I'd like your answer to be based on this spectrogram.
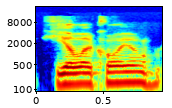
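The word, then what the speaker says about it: Heli-Coil: Called a Healy coil, by the way, not a Healy coil. – How do you pronounce it? – Healy? – Hela coil. Okay.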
